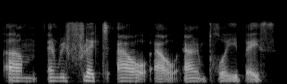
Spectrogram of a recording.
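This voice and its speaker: A middle-aged woman with an Australian accent speaks in a measured, articulate way during a panel discussion. Her voice sits on the lower side, and the sound is dry and close. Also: level tone, gravelly, a bit bright, no echo, highs cut off. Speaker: head of diversity, equity and inclusion. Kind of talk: panel talk.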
